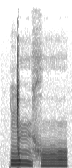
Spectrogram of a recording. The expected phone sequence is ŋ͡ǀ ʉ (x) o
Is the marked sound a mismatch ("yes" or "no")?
no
